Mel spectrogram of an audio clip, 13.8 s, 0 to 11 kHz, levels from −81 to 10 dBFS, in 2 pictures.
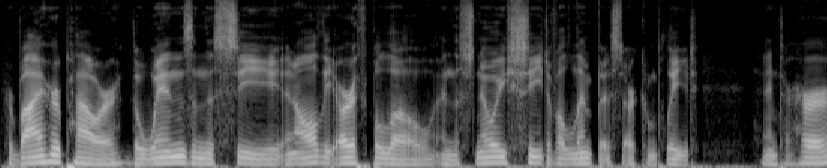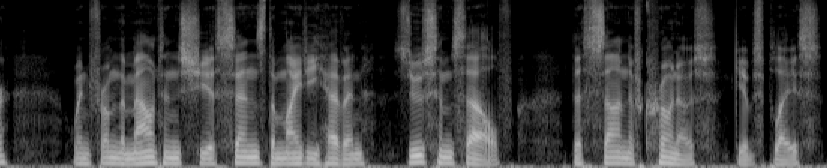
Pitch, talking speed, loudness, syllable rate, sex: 100 Hz, 185 wpm, -19 LUFS, 4.9 syllables/s, male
